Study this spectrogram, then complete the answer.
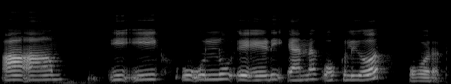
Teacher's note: इनके उच्चारण में हस स्वर की तुलना में बहुत अधिक समय लगता है। ये होते हैं दीर्घ स्वर,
